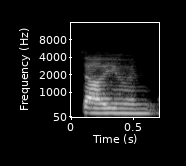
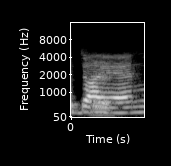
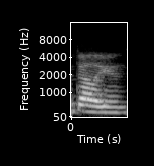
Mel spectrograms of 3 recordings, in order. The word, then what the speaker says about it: Dailuaine: I mean, I couldn't pronounce it for the first 6 months. Well, there's a sneaky little I in there, isn't there? Yeah, I know. I used to call it the Dailuaine whiskey.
